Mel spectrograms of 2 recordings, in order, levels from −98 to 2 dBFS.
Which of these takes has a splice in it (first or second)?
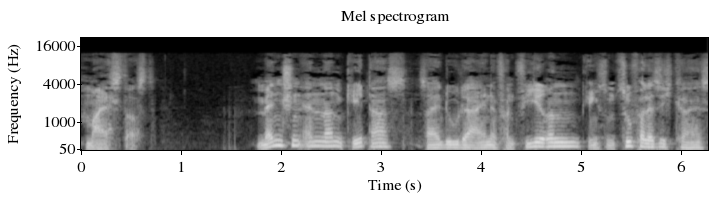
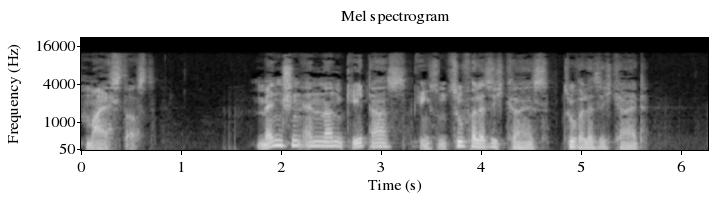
second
